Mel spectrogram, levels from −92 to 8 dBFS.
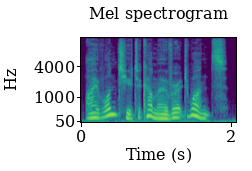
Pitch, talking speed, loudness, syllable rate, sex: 160 Hz, 230 wpm, -16 LUFS, 4.8 syllables/s, male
